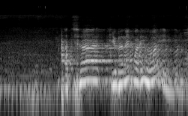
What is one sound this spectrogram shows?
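A man sings loudly through a loudspeaker.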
